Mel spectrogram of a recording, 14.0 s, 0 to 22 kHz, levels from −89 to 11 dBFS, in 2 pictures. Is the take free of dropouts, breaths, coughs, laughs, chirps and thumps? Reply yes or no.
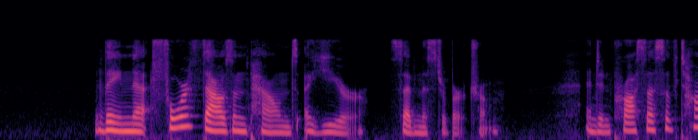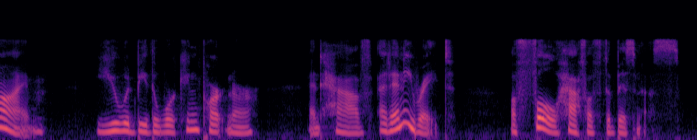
yes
